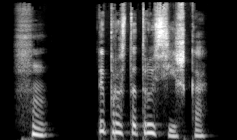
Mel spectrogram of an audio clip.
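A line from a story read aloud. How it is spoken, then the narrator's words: Soft, smiling. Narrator (Russian): мягко улыбнулась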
